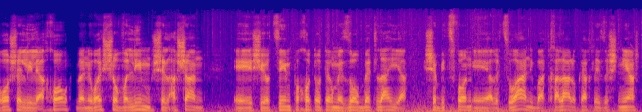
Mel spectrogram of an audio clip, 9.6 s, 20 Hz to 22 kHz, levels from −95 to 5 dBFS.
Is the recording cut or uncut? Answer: cut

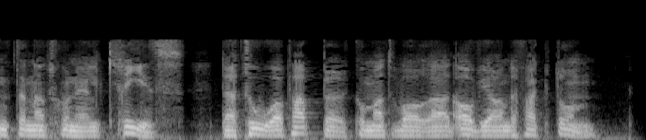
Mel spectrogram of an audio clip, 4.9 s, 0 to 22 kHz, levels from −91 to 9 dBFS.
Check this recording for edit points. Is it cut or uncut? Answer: cut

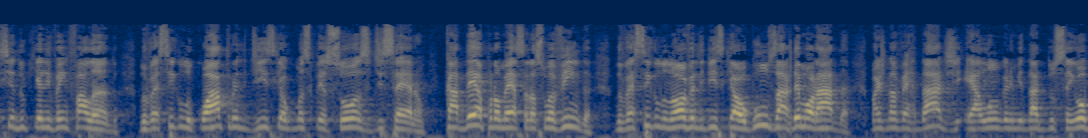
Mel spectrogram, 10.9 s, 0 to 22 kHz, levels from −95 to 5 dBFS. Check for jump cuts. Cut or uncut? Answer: cut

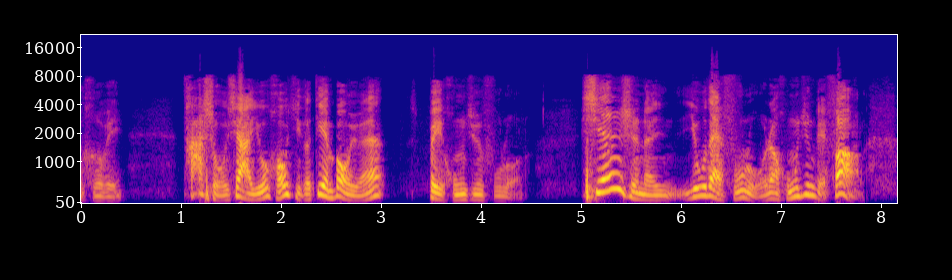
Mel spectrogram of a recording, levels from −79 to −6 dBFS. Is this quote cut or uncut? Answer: uncut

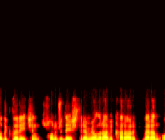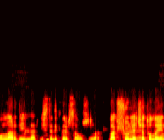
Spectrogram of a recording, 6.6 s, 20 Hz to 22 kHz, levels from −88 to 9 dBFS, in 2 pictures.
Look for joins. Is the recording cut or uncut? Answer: cut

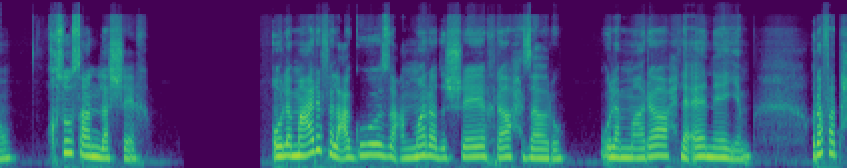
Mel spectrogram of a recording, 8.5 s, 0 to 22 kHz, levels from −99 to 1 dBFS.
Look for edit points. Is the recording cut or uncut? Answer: uncut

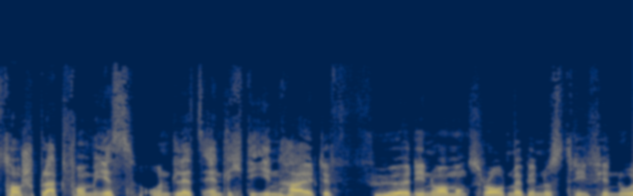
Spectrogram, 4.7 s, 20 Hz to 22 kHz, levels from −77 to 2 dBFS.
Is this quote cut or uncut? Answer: uncut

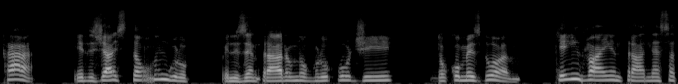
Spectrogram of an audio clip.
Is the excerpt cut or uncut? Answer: uncut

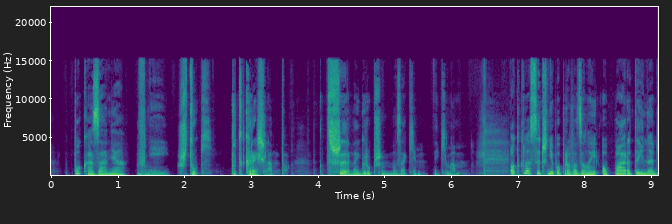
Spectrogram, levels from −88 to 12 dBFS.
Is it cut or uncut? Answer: cut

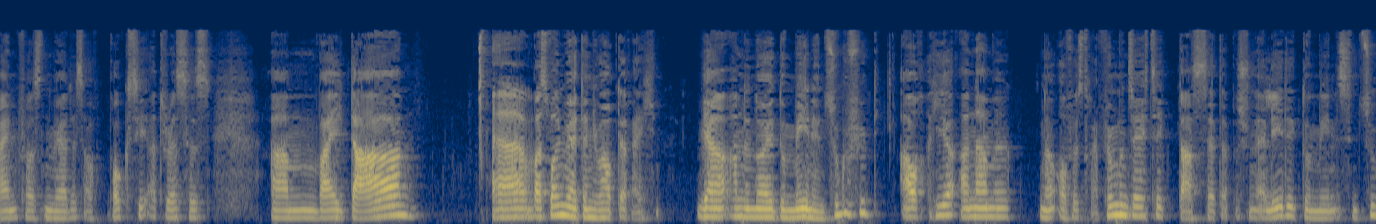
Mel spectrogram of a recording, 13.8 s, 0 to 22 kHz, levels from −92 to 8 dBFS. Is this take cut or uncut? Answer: uncut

